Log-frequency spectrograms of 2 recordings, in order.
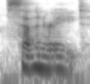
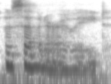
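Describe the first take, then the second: First: Said in the usual way. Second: Whispered correction of "Oh seven or oh eight"; whispering. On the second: Real, not acted. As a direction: breathe "Oh seven or oh eight" as an unvoiced aside. Correcting year, whispered aside.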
